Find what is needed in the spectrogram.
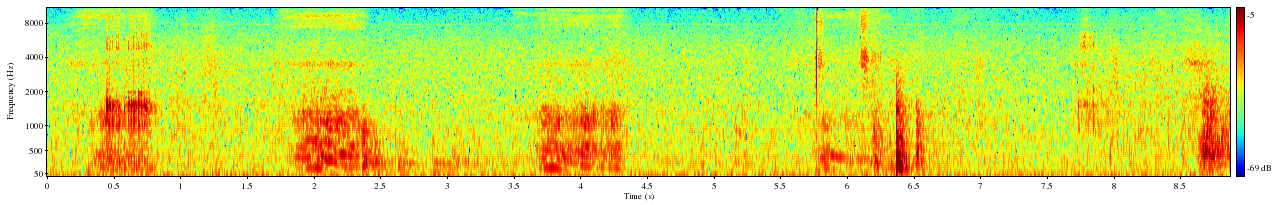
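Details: Snoring recorded with a Flip Video camcorder: soft rattling snores every couple of seconds in a quiet room, with a few small clicks between them; ordinary snoring.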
